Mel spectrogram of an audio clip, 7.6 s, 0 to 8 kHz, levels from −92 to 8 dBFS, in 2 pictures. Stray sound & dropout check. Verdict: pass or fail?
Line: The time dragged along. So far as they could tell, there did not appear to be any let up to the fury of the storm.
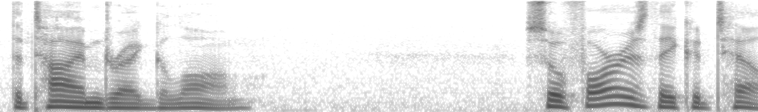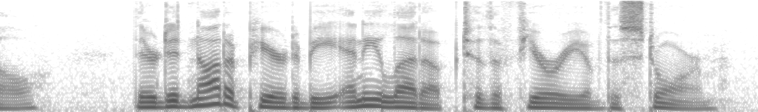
pass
